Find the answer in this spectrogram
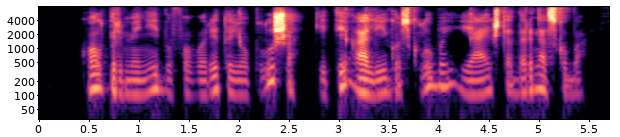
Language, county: Lithuanian, Klaipėda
